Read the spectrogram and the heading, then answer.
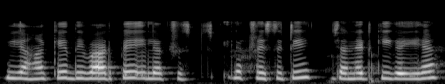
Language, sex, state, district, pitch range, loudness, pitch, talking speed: Hindi, female, Jharkhand, Deoghar, 265-300 Hz, -19 LUFS, 275 Hz, 120 wpm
